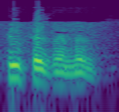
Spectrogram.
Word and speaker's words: Sufism: Well, how do you pronounce that, S-U-F-I-S-M? – Sufism.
